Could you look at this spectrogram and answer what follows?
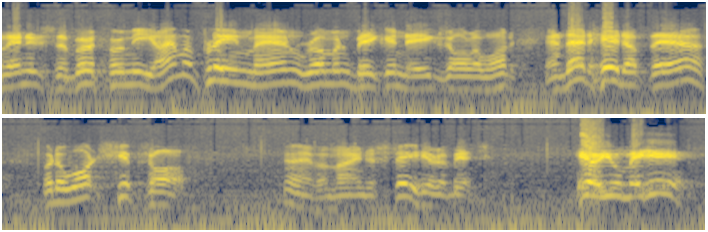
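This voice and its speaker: An actor playing a gruff, secretive old sea captain in a 1930s radio drama, barking orders and dropping to a menacing mutter. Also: male voice, pushed and bright, exaggerated voice, low-quality recording. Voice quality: rough, barking seaman's growl. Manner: bellows orders, drops to a low menacing mutter. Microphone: radio studio microphone.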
